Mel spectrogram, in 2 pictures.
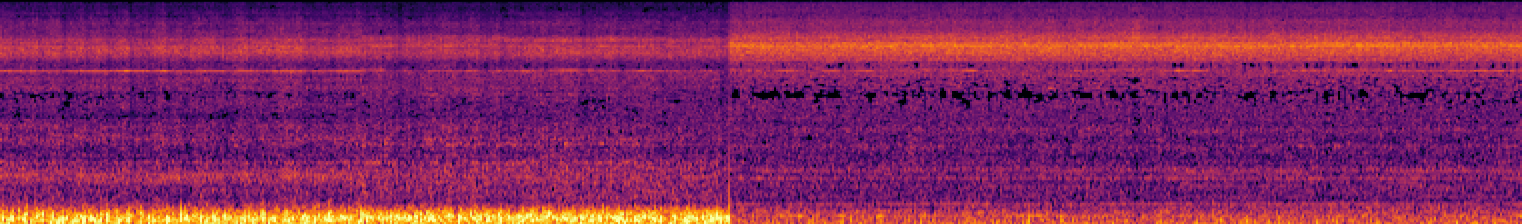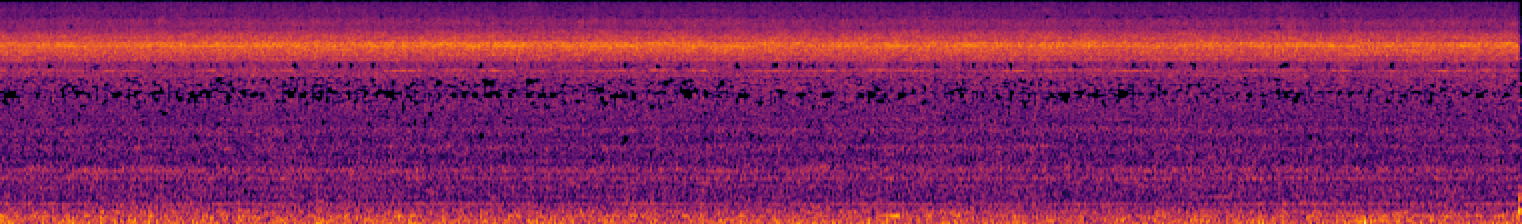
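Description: Gas-fired smelting furnace burner running steadily with a low rumble. About seven seconds in, the sound changes abruptly to a quieter, steady high hiss.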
